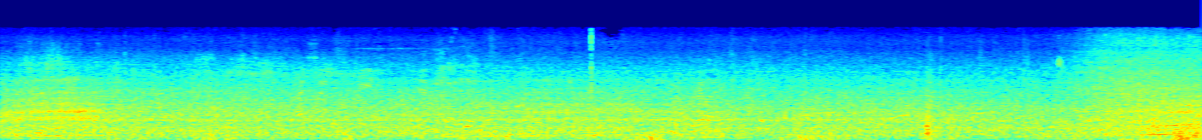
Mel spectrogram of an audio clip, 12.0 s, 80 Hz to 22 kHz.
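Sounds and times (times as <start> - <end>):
wind on microphone: 4.5 - 7.2, 7.8 - 8.8, 10.6 - 12.0
car driving past: 10.6 - 12.0.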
